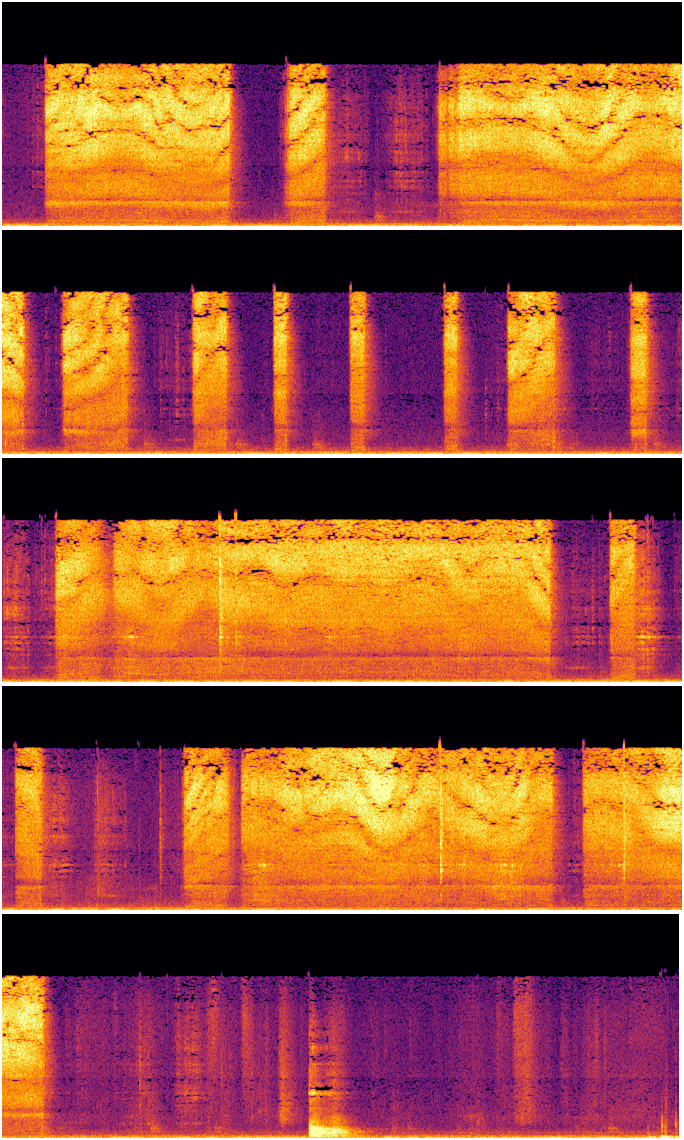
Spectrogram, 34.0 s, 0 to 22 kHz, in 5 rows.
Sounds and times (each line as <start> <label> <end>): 0.4 spraying paint with a graffiti spraypaintcan 3.4
4.4 spraying paint with a graffiti spraypaintcan 10.6
11.2 spraying paint with a graffiti spraypaintcan 12.5
13.1 spraying paint with a graffiti spraypaintcan 13.4
14.1 spraying paint with a graffiti spraypaintcan 21.0
22.2 spraying paint with a graffiti spraypaintcan 27.7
